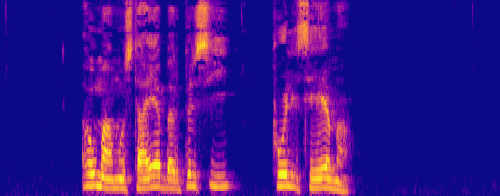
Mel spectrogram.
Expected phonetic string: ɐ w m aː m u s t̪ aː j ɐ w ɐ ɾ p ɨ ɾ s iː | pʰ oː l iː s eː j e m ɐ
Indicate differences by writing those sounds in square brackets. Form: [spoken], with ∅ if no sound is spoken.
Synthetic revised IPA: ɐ w m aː m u s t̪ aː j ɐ [b] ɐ ɾ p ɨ ɾ s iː | pʰ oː l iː s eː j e m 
